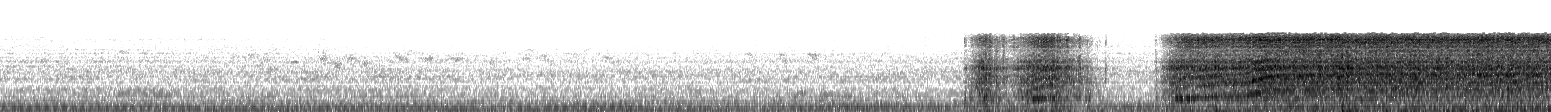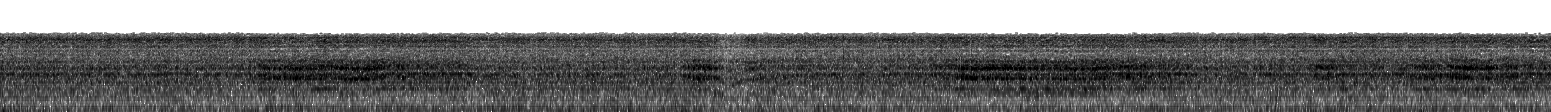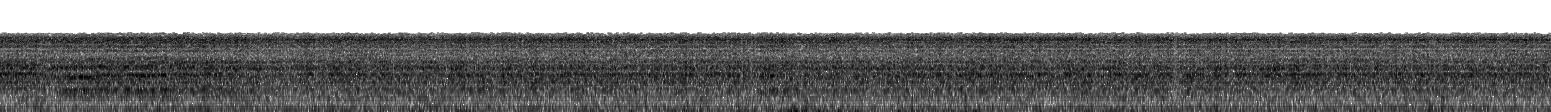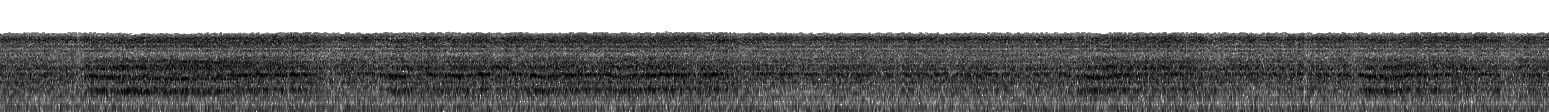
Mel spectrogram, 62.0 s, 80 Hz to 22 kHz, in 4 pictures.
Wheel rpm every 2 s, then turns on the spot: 0, 0, 0, 0, 0, 40, 170, 230, 230, 220, 230, 210, 220, 220, 230, 230, 230, 230, 230, 230, 240, 230, 230, 230, 220, 230, 230, 230, 230, 230, 230.
none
